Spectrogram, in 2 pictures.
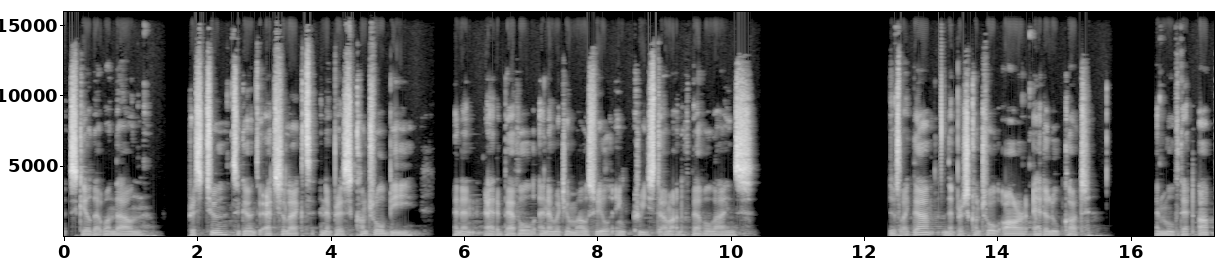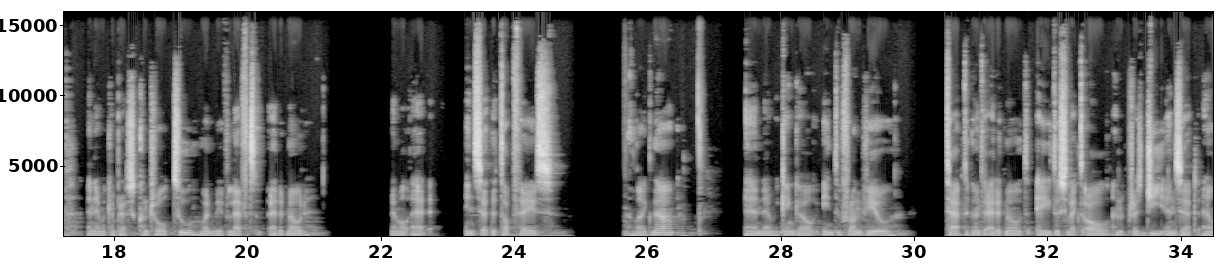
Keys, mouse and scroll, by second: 2.4 click, 2.8-3.6 scroll up 2, 3.8 b, 11.0-12.3 right drag, 12.3 click, 12.8 middle click, 13.7 r, 16.7 Tab, 16.8-17.3 scroll down 2, 17.3-18.8 middle drag, 18.8 ctrl+2, 20.6-20.9 middle drag, 20.9 Tab, 21.3 3, 21.5 click, 22.6 i, 24.0 i, 25.4 Tab, 25.9-28.4 middle drag, 28.4 `, 30.2 Tab, 30.9 a, 33.4 g.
